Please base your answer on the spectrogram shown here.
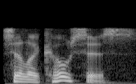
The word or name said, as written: silicosis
